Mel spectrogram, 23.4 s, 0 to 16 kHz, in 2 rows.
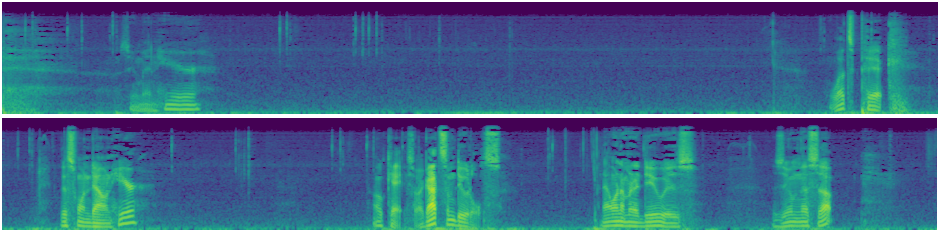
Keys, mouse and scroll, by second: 0.3 drag, 1.0 drag, 1.5 click, 4.2 click, 5.1 click, 11.6-12.8 drag, 13.3 Delete, 14.5 click, 15.4 Delete, 16.5 click, 17.0 click, 19.3 click, 20.4-22.5 ctrl+drag, 22.6-23.3 drag.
